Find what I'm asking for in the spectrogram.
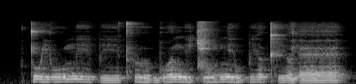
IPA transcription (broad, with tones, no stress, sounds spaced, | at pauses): t̪ u˥˨ j uː˧˥ m iː˥˨ p iː˩ t̪ʰ ɯː˧˩ b u˧˥ ə̯ ŋ i˧˩ t͡ɕ uː˧˥ m n i˧ w p i˥˨ ə̯ kʰ i˧˩ ə̯ j ɛː˧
